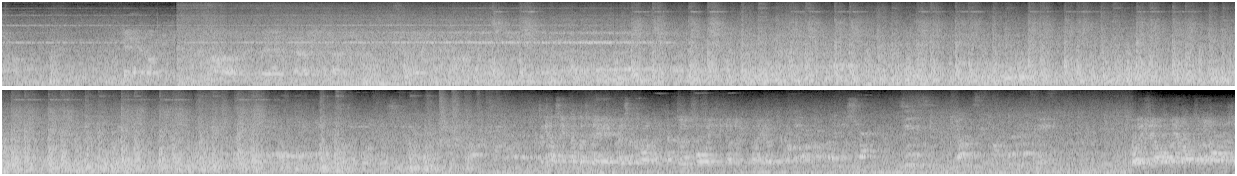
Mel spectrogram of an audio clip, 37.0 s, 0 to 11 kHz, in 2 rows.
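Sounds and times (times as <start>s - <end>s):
high wheel squeal: 0.0s - 10.6s
train wheels clacking over rail joints: 7.2s - 22.6s, 24.6s - 25.9s.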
